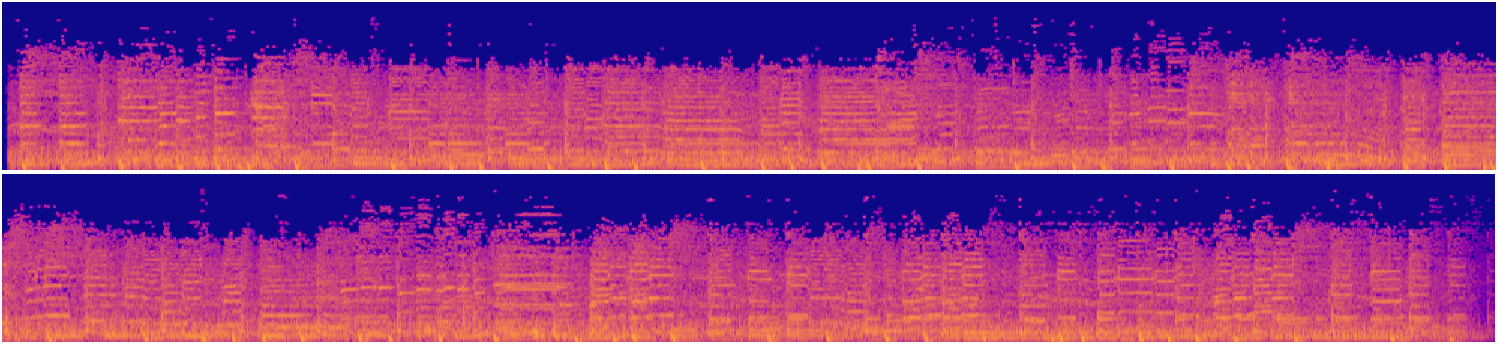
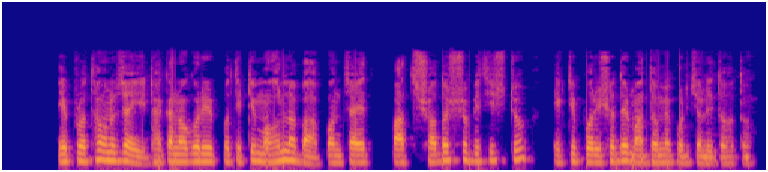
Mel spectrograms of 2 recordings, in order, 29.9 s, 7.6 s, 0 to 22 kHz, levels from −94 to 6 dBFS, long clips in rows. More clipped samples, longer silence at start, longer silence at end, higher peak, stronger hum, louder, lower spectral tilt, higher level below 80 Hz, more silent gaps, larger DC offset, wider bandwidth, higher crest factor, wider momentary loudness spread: neither; second, 0.05 s vs 0.55 s; second, 0 s vs 0.15 s; about the same, -8 dBFS vs -6 dBFS; neither; about the same, -22 LUFS vs -23 LUFS; second, -5 dB/octave vs -6.5 dB/octave; first, -30 dBFS vs -54 dBFS; second, none vs 3.70-3.89 s, 5.37-5.50 s; neither; first, 13.5 kHz vs 7.8 kHz; about the same, 14 dB vs 18 dB; second, 4 LU vs 8 LU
